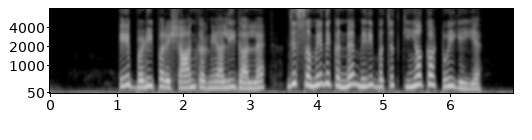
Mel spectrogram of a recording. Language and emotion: Dogri, sad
